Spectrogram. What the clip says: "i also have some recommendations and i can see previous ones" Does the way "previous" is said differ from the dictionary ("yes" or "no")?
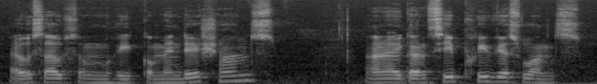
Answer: no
